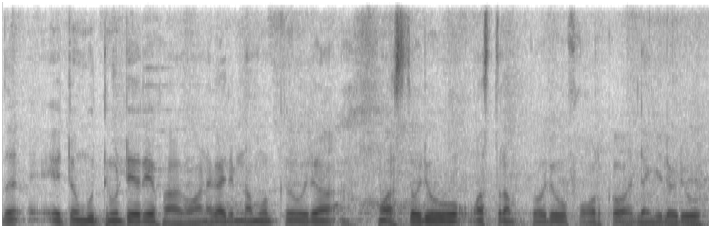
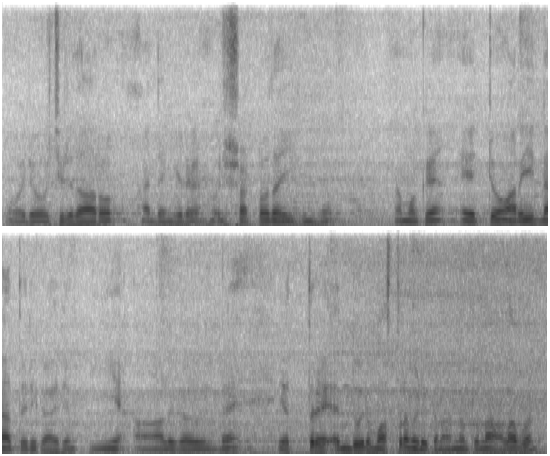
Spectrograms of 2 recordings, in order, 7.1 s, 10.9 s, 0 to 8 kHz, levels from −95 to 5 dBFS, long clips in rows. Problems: constant background noise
